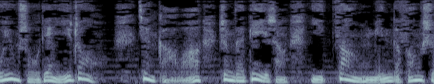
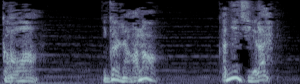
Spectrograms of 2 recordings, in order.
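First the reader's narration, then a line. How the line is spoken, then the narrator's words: Shouting. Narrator (Chinese): 大个子对嘎娃喊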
